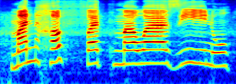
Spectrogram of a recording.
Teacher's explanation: من خفت پہ یہاں پہ نون ساکن کے بعد حروف ہلکی میں سے خا آ رہا ہے، تو یہاں پہ ہم نے اظہار کرنا ہے، نون کو ہم نے ظاہر کر کے پڑھنا ہے.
